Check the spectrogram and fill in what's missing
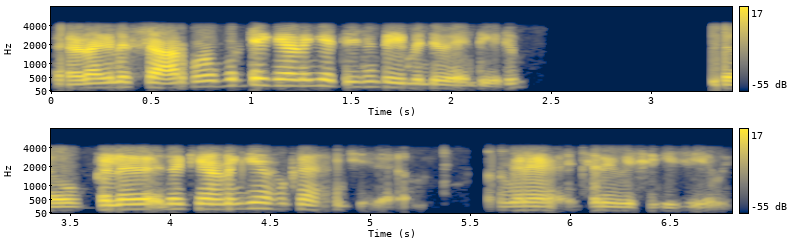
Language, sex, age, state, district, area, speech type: Malayalam, male, 60+, Kerala, Wayanad, rural, conversation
